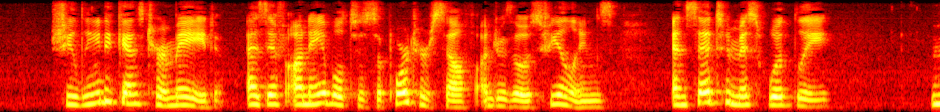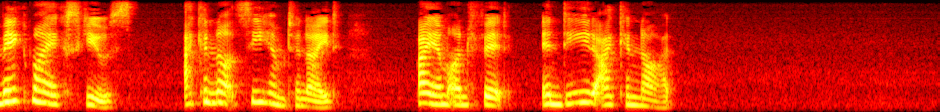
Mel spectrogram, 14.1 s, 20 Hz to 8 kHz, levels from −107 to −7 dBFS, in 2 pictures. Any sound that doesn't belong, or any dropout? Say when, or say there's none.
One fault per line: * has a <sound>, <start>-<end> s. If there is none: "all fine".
all fine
